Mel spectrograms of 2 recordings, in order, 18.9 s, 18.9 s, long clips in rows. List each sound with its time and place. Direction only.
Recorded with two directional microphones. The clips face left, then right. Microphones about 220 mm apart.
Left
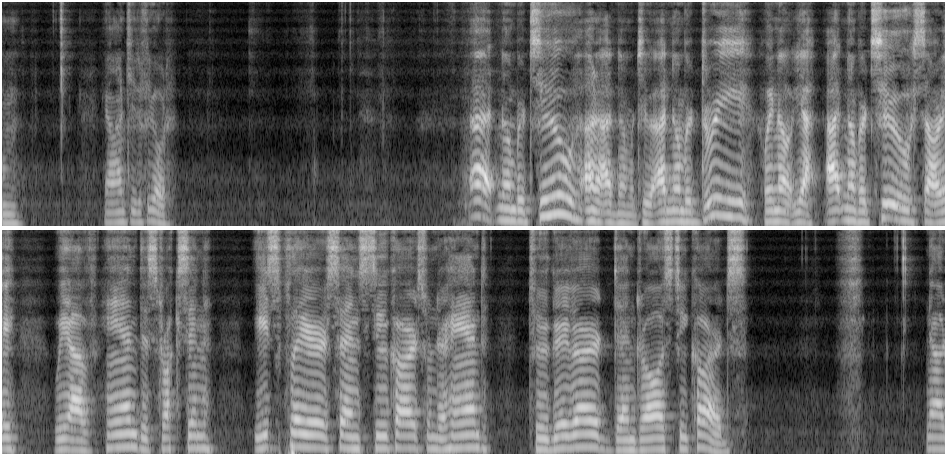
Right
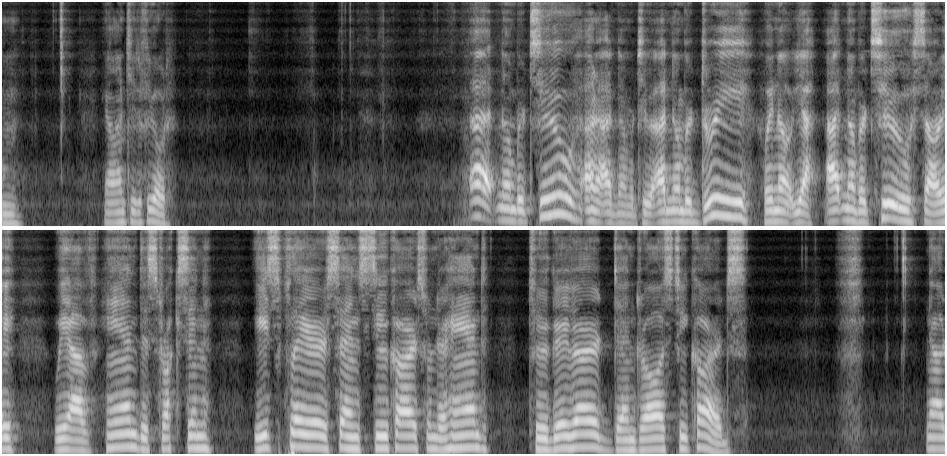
0.0 s computer keyboard: 40° right (ahead or behind)
4.6 s speech: 20° right (ahead or behind); by 16.9 s 45° right (ahead or behind)
17.8 s clicking: 40° right (ahead or behind)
